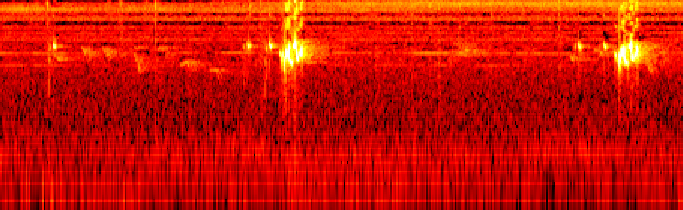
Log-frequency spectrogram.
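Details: Wild-bird lure of a black-capped bulbul, Sumatran forest, daytime: scattered high ticks, then pips running into a strong chattering warble, heard twice roughly three and a half seconds apart.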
